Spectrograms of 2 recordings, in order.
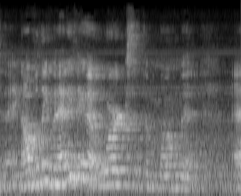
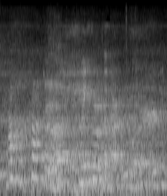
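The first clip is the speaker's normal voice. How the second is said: laughing, higher and amused; 6 semitones higher, slower than usual. Real, not acted. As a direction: say it through a chuckle. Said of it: "I actually hate the word".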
